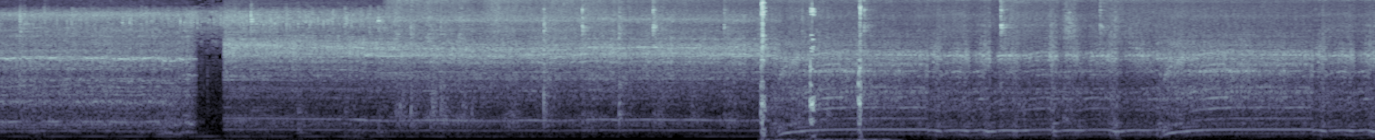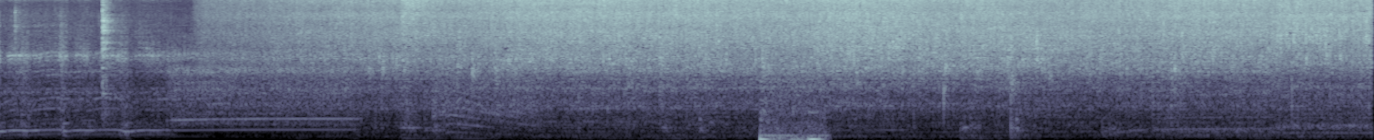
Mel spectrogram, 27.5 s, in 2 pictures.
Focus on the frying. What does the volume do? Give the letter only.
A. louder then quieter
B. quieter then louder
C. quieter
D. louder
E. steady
D.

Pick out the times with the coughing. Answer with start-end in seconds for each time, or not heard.
7.6-8.8, 21.4-22.1.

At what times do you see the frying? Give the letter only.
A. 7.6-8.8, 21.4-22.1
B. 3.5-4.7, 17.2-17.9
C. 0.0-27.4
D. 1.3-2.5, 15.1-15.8
C.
